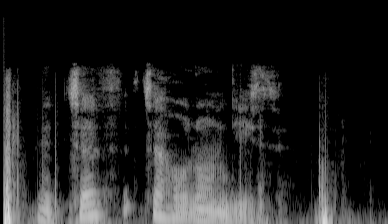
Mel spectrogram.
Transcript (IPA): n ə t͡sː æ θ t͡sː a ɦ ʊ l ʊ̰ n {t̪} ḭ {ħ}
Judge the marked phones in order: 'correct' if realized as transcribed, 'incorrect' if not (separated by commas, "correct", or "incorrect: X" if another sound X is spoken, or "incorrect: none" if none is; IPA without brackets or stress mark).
incorrect: d̪, incorrect: θ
